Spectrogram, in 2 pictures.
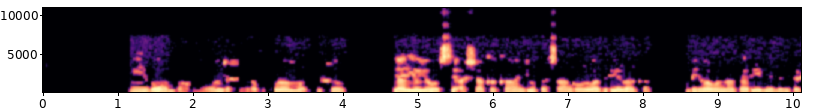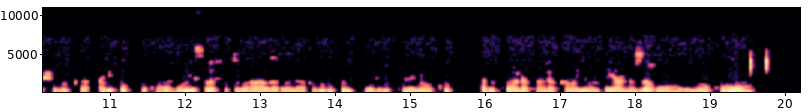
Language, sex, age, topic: Kinyarwanda, female, 18-24, education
